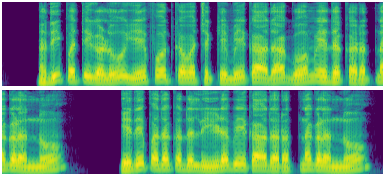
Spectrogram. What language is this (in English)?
Kannada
